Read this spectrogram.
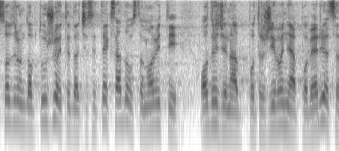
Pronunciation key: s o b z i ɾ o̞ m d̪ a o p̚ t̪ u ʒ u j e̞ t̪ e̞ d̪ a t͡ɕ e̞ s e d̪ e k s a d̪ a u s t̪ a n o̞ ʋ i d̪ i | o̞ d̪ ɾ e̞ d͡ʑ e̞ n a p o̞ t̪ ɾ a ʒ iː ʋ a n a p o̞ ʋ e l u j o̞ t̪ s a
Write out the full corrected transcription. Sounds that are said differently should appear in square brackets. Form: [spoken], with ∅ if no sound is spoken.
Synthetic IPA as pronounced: s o b z i ɾ o̞ m d̪ a o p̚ t̪ u ʒ u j e̞ t̪ e̞ d̪ a t͡ɕ e̞ s e [t̪] e k s a d̪ a u s t̪ a n o̞ ʋ i [t̪] i | o̞ d̪ ɾ e̞ d͡ʑ e̞ n a p o̞ t̪ ɾ a ʒ iː ʋ a [ɲ] a p o̞ ʋ e [ɾ] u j o̞ t̪ s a

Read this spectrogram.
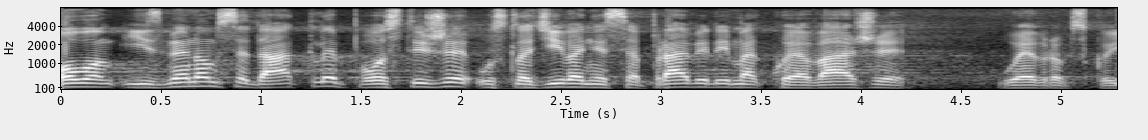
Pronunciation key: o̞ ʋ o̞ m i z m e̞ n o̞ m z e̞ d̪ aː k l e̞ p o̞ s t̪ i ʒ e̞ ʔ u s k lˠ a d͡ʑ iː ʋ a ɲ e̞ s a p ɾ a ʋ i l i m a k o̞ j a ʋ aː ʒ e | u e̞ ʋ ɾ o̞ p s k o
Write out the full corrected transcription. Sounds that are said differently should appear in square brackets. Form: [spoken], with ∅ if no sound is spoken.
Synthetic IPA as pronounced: o̞ ʋ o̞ m i z m e̞ n o̞ m [s] e̞ d̪ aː k l e̞ p o̞ s t̪ i ʒ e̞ ʔ u s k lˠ a d͡ʑ iː ʋ a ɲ e̞ s a p ɾ a ʋ i l i m a k o̞ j a ʋ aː ʒ e | u e̞ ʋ ɾ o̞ p s k o

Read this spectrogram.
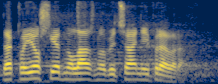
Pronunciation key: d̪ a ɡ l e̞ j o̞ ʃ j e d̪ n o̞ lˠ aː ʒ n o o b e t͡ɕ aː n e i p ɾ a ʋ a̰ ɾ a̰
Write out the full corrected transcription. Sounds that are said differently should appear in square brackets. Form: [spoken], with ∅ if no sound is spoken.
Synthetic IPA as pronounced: d̪ a [k] l e̞ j o̞ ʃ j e d̪ n o̞ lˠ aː ʒ n o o b e t͡ɕ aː [ɲ] e i p ɾ [e] ʋ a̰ ɾ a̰

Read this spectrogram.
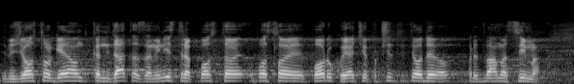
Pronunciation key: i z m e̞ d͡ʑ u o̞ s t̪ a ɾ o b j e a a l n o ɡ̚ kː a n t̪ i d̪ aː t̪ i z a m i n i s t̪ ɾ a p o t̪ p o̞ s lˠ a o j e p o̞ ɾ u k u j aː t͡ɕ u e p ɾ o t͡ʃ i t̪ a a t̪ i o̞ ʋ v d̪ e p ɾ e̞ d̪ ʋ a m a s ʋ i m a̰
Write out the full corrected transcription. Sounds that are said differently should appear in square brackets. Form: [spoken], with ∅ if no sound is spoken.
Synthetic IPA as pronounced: i z m e̞ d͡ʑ u o̞ s t̪ a [l] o [ɡ] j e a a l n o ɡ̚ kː a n [d̪] i d̪ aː t̪ [a] z a m i n i s t̪ ɾ a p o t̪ p o̞ s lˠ a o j e p o̞ ɾ u k u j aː t͡ɕ u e p ɾ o t͡ʃ i t̪ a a t̪ i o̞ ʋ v d̪ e p ɾ e̞ d̪ ʋ a m a s ʋ i m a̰

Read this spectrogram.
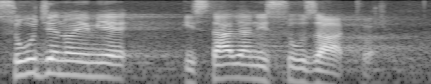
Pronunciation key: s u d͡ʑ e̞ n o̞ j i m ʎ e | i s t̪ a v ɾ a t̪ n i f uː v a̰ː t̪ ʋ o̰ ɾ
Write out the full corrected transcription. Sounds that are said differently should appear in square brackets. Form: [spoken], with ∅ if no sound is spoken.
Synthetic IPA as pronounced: s [uː] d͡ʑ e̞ n o̞ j i m [j] e | i s t̪ a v [ʎ] a [∅] n i [s] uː [z] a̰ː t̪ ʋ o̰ ɾ

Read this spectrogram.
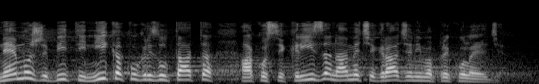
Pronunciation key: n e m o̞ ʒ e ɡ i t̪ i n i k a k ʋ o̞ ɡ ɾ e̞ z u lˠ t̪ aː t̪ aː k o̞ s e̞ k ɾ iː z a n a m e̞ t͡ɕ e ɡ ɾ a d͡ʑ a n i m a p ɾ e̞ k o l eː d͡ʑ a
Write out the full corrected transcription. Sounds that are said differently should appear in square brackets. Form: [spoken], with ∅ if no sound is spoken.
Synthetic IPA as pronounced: n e m o̞ ʒ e [b] i t̪ i n i k a k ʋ o̞ ɡ ɾ e̞ z u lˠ t̪ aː t̪ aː k o̞ s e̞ k ɾ iː z a n a m e̞ t͡ɕ e ɡ ɾ a d͡ʑ a n i m a p ɾ e̞ k o l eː d͡ʑ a

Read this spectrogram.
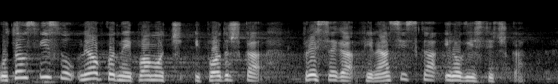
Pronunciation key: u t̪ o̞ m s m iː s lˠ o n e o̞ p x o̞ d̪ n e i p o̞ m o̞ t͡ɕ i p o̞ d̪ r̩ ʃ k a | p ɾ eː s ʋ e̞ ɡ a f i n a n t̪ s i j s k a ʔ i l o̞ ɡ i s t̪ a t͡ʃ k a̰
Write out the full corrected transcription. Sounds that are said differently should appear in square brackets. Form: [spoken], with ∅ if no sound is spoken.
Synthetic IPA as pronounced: u t̪ o̞ m s m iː s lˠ [u] n e o̞ p x o̞ d̪ n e i p o̞ m o̞ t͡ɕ i p o̞ d̪ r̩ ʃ k a | p ɾ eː s ʋ e̞ ɡ a f i n a n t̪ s i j s k a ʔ i l o̞ ɡ i s t̪ [i] t͡ʃ k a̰

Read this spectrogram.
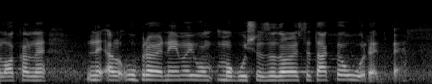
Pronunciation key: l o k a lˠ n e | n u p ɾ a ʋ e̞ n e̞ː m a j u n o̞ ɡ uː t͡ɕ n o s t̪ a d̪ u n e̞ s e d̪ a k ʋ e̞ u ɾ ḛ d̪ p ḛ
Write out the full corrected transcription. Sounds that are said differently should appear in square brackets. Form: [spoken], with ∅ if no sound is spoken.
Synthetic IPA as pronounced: l o k a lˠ n e | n u p ɾ a ʋ e̞ n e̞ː m a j u [m] o̞ ɡ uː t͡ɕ n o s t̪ a d̪ [o] n e̞ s e [t̪] a k ʋ e̞ u ɾ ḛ d̪ [b] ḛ

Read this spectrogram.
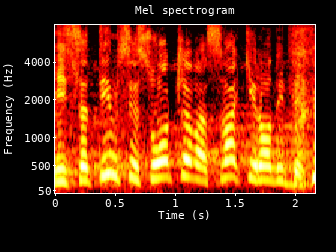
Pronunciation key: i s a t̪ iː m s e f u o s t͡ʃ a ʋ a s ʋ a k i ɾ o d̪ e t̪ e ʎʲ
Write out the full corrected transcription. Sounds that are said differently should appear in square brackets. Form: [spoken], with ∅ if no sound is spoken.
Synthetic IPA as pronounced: i s a t̪ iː m s e [s] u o [∅] t͡ʃ a ʋ a s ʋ a k i ɾ o d̪ [i] t̪ e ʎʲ

